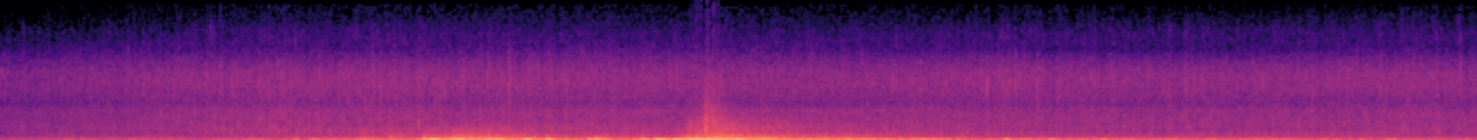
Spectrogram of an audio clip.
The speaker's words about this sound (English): Is there anything more awe inspiring than a storm? To see the angry clouds spit lightning, to hear the appalling crash of thunder, so loud your eardrums buzz,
